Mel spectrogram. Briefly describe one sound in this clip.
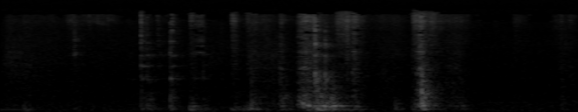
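An MDF board knocks against a window frame.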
